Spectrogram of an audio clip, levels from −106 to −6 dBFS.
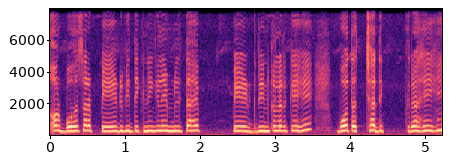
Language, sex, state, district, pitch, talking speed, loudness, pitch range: Hindi, female, Odisha, Malkangiri, 305 Hz, 230 wpm, -17 LUFS, 295-320 Hz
